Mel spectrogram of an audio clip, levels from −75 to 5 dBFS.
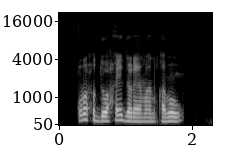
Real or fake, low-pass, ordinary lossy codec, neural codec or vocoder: fake; 19.8 kHz; Opus, 32 kbps; codec, 44.1 kHz, 7.8 kbps, DAC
